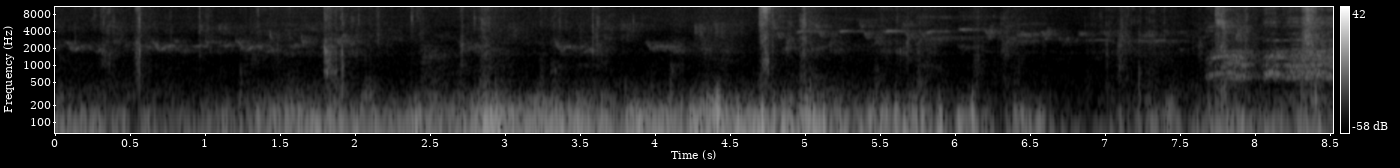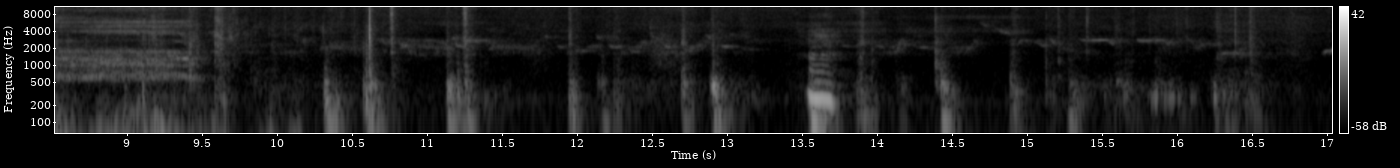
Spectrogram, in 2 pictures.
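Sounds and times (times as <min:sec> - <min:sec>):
rooster crowing: 0:07.7 - 0:09.6.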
